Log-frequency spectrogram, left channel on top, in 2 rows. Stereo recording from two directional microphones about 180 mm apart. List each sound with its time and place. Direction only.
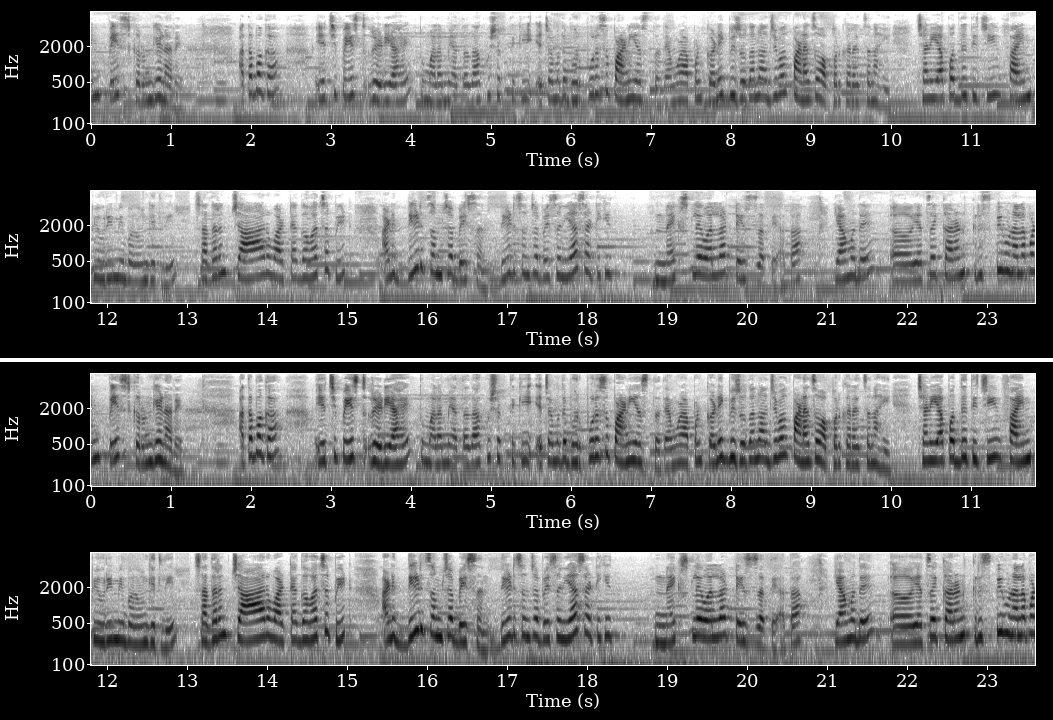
0.2 s a woman's voice: 5° right (ahead or behind)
